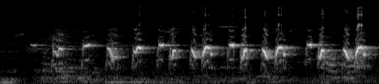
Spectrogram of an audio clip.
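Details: Yellow-vented bulbul (trucukan) singing a bubbly, liquid phrase of quick slurred notes that dip and rise, repeated roughly three times a second over a quiet background.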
